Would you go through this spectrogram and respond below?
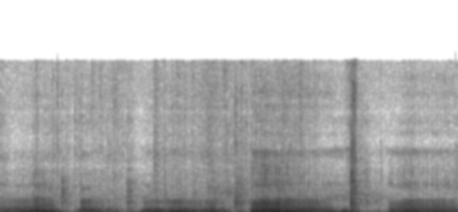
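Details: Miniature Schnauzer Kurumi, wearing socks indoors, battles an empty chocolate ice bar box during play; steady, deep growling rolls on in long rumbling waves with brief breaths between, plus a light knock of the box.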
